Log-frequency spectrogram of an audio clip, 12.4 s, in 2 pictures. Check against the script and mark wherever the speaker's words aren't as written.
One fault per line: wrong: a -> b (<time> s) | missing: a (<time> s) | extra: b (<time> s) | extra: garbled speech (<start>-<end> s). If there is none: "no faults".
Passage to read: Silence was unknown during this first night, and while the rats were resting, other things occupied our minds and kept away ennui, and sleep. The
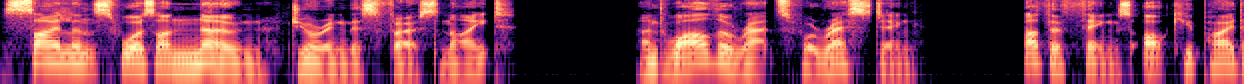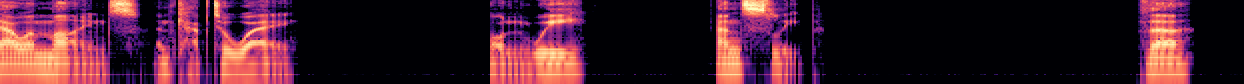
no faults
